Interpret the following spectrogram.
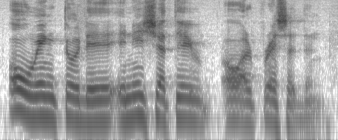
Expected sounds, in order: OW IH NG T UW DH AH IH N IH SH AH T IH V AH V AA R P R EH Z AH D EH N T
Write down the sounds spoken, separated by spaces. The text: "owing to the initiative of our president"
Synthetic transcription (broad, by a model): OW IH NG T UW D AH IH N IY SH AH T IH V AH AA L P R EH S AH D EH N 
